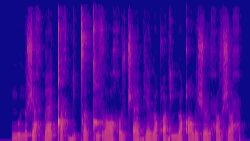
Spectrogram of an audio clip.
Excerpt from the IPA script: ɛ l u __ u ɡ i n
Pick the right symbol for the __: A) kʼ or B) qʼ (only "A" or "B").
B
